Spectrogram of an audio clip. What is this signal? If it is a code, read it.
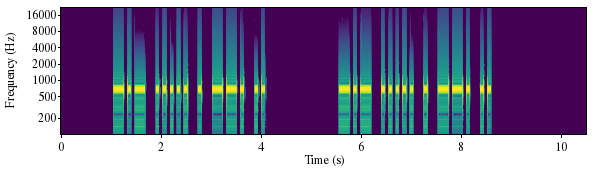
Morse code, heard as a keyed tone, about 17 wpm, 700 Hz. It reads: K5EGI K5EGI
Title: USA Call Signs - 5 Characters - Repeated 2x - 17wpm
